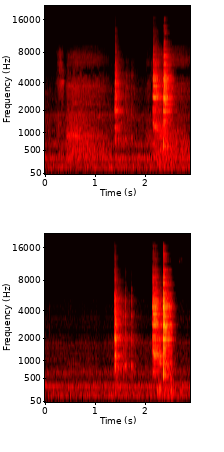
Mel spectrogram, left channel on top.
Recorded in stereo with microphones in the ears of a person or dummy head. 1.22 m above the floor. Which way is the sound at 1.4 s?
65° right (ahead or behind).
